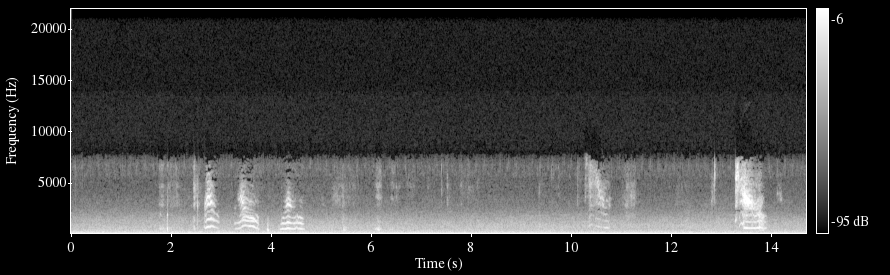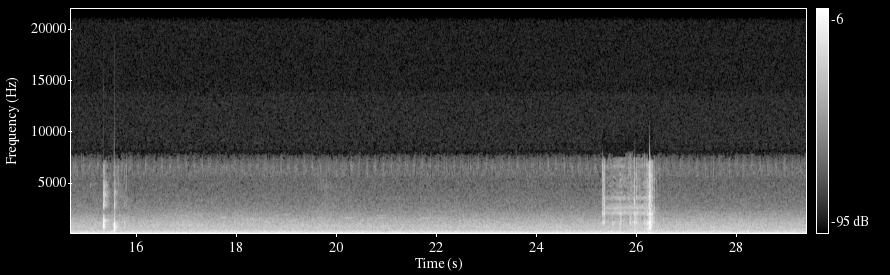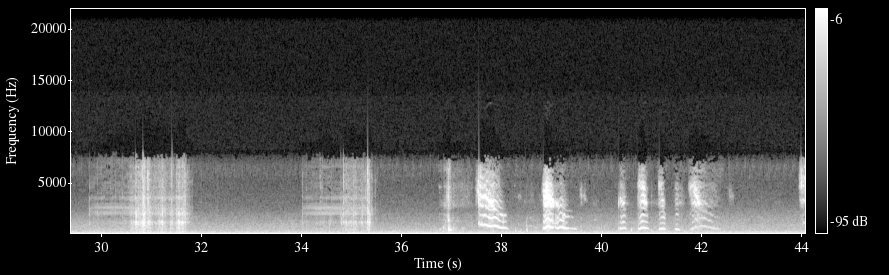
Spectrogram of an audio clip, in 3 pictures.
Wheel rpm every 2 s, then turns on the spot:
0, 0, 0, 0, 0, 0, 0, 0, 0, 0, 0, 0, 0, 0, 0, 10, 0, 0, 0, 0, 0, 0.
30-32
